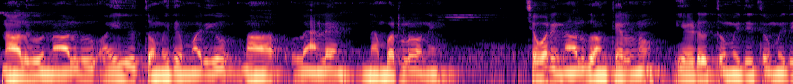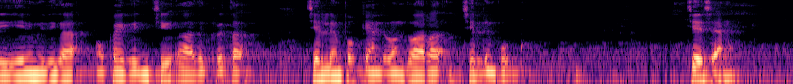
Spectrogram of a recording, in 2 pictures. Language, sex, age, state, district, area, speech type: Telugu, male, 45-60, Andhra Pradesh, N T Rama Rao, urban, read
